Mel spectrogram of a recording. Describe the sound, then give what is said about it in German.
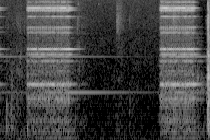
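An old-style telephone bell rings in a night watchman's office in a warehouse, with two loud, bright bursts of rapid ringing separated by a short quiet pause. “Das ist das Telefon im Büro des Nachtwächters.”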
